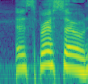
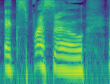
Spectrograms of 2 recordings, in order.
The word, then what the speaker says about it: espresso: He said it's pronounced espresso, not expresso.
